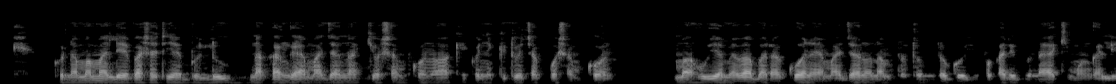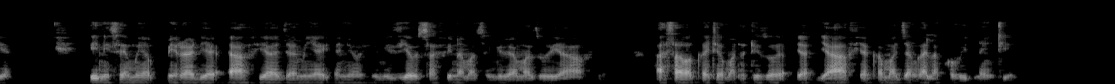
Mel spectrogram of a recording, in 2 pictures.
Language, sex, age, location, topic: Swahili, male, 18-24, Mombasa, health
